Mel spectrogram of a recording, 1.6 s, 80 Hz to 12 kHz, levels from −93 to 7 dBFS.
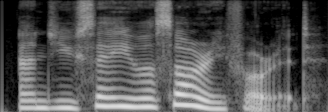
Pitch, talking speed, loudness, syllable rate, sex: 235 Hz, 295 wpm, -13 LUFS, 7.0 syllables/s, female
